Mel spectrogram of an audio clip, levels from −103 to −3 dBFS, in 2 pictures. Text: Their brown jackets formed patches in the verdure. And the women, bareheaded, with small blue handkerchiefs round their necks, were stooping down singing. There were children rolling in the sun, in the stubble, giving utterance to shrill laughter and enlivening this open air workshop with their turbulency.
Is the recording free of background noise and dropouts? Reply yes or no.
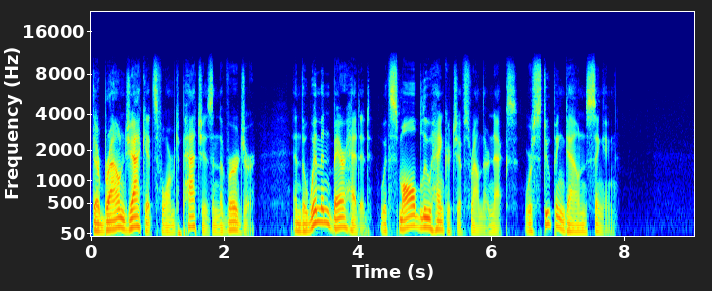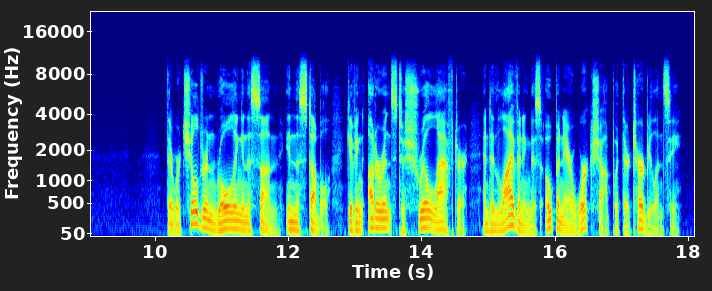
yes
